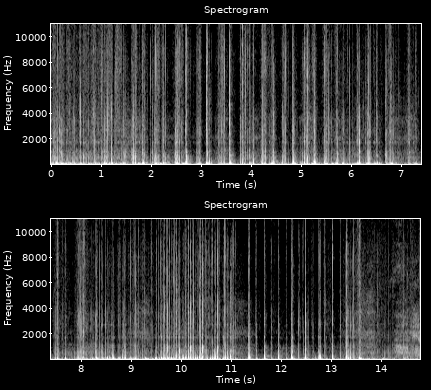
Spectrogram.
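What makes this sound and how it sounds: A hand-sized, neon yellow-green hollow rubber ball with a textured, grooved surface is held in both hands and tapped with the fingertips. Rapid, sticky taps make dull, low thuds with soft crackling releases, running densely throughout with a brief quieter stretch near the end.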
